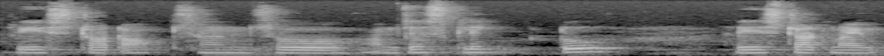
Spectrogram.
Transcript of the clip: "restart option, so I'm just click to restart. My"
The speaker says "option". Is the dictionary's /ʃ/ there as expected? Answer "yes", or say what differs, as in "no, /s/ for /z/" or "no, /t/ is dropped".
no, /s/ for /ʃ/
